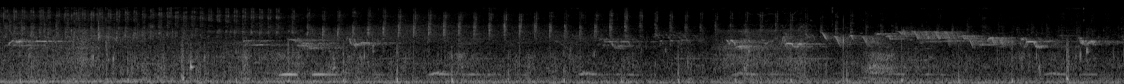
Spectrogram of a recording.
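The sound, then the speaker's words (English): Soft, low cooing notes from a mourning dove repeat steadily over an outdoor background on a beautiful day, while smaller birds chirp and tweet in higher bursts throughout. “Morning dove, cuckooing, birds chirping.”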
